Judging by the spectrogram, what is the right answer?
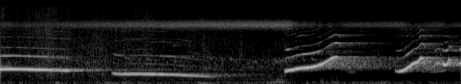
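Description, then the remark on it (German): Male and female gibbons sing a love-song duet of long whooping calls, descending hoots followed by rapidly rising, accelerating notes, with several clear overlapping tones ringing out loud. “Liebeslieder. Da singen dann Männchen und Weibchen zusammen. Wie so ein Duett in der Oper.”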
